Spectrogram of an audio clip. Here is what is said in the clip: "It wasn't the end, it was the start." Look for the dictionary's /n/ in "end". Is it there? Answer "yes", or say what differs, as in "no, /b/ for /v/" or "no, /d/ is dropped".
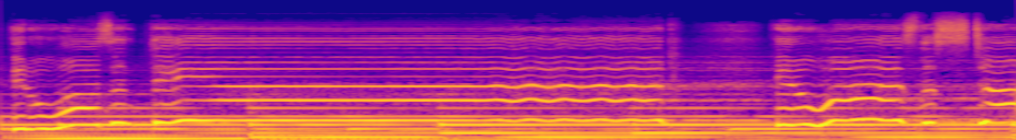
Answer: no, /n/ is dropped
